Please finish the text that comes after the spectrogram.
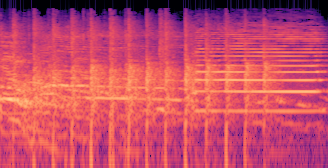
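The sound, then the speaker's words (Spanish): Steady, rhythmic applause for two people, quick sharp claps at an even pace, ringing out over a loud sustained horn-like tone that holds throughout before cutting off at the end. “Aplausos a ustedes dos.”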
